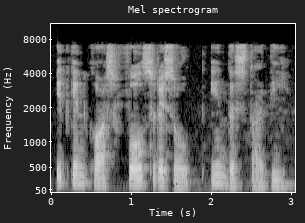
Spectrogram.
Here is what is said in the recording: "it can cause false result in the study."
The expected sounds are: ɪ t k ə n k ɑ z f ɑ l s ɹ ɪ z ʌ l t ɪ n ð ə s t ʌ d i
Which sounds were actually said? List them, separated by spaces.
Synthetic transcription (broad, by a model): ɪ t k ə n k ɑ s f ɑ l s ɹ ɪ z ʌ l t ɪ n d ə s t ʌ d i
